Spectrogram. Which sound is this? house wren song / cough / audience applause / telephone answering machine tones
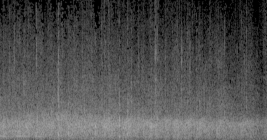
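audience applause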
